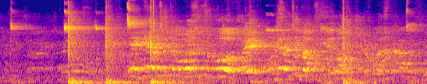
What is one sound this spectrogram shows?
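A basketball bounces with heavy thuds on a wooden floor.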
